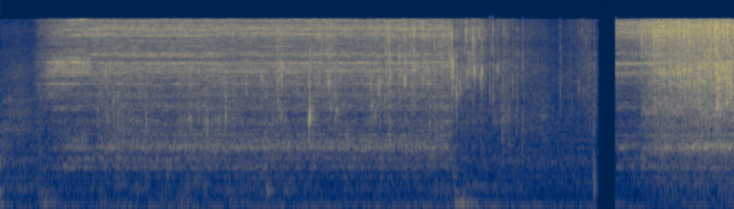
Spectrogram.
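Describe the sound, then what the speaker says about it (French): Running tap water splashes steadily into a sink while a makeup brush is rinsed, a continuous close hiss that briefly cuts off and then resumes stronger. "Là, je vais rincer mon pinceau."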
